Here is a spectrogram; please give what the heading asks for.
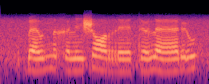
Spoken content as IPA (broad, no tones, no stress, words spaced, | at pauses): ɓɛu̯ nəxʏliʃɔː reːtø lɛːɾyu̯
